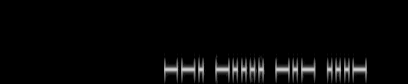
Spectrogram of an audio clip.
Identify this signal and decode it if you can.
Morse code, heard as a keyed tone, about 28 wpm, 700 Hz. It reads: G6KV
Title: DXCC-100 Call Signs - 4 Characters - 28wpm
